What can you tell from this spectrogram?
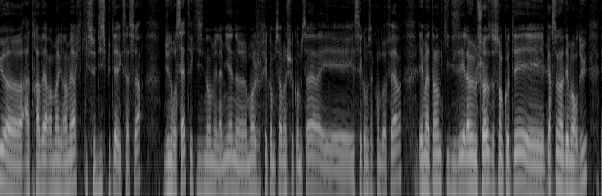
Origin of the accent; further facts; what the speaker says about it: Vergèze, Occitanie, France; also born or lived in Nîmes; Donc je suis né à Nîmes, j'ai vécu dans ce village qui s'appelle La Vergèse, à côté dans le Gard.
